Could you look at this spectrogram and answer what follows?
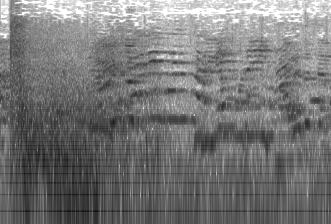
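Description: Firecrackers burst inside a burning Ravan effigy with one loud, sharp bang at the start, followed by a rumbling tail as people talk and chatter nearby.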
